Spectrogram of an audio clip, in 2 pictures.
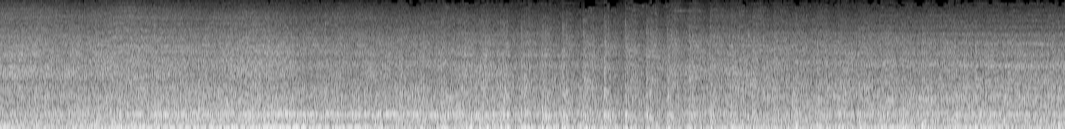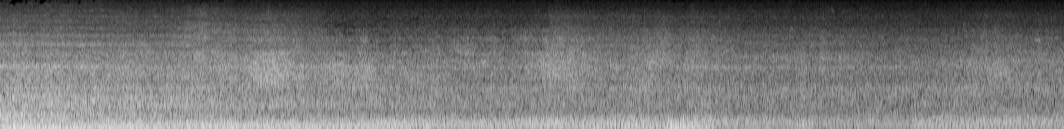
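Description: Passenger train coaches rolling past on the rails, wheels clattering steadily, the sound slowly fading as the train draws away. A steady low drone under the rolling noise dies away about two-thirds of the way through.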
